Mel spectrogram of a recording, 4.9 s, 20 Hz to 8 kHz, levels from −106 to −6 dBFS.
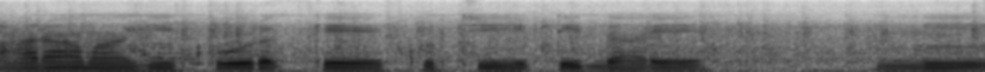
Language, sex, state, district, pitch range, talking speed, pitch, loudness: Kannada, male, Karnataka, Dharwad, 95-105 Hz, 75 wpm, 100 Hz, -18 LUFS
